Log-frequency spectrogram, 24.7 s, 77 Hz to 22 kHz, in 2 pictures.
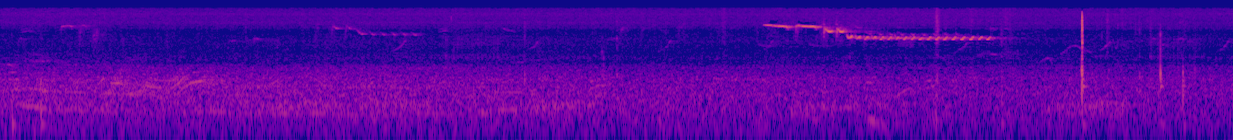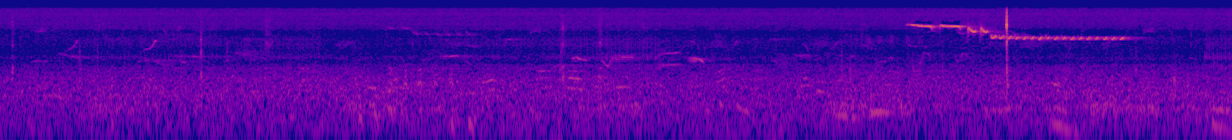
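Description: A songbird singing the same short phrase twice, about 13 seconds apart: a quick falling note dropping into a fast, even trill. Fainter bird calls come in between, and there is one sharp click just after the first phrase.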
